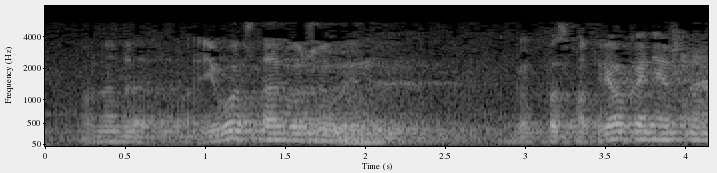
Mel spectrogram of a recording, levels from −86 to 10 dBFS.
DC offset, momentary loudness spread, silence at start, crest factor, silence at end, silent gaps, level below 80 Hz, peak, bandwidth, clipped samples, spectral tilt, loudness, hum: under 0.1%; 12 LU; 0 s; 16 dB; 0 s; none; -50 dBFS; -14 dBFS; 5.8 kHz; under 0.1%; -11 dB/octave; -29 LUFS; none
